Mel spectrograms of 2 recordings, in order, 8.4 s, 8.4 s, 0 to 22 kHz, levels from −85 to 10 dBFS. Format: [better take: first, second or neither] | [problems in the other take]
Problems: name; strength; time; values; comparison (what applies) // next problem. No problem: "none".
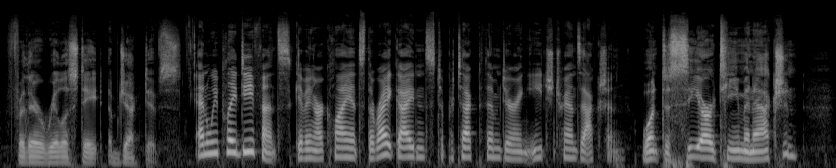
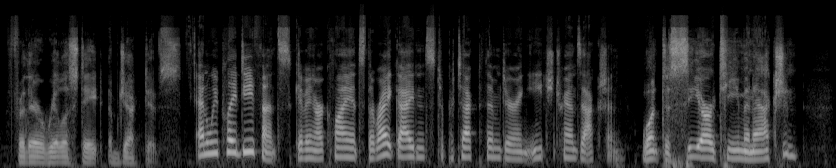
first | garbled, watery; slightly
